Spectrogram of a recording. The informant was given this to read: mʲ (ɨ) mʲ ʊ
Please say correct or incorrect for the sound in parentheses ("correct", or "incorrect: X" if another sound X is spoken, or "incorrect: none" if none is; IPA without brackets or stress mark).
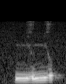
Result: correct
